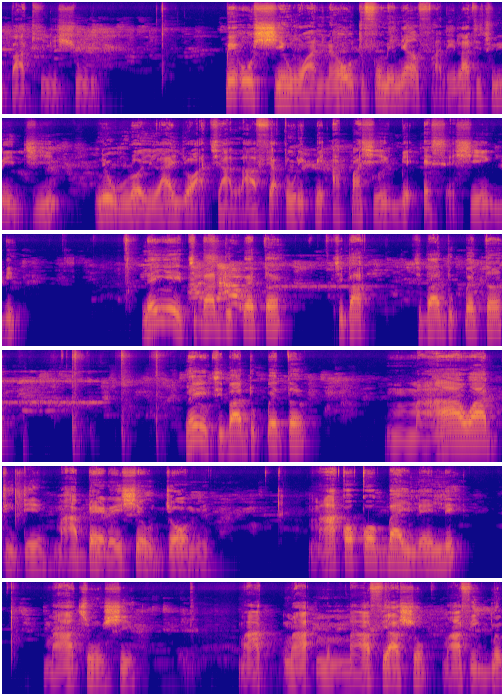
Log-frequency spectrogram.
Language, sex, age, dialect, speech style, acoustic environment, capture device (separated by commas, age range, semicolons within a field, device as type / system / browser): Yoruba, male, 18-24, Nigeria - Ibadan, excited; relaxed, music; people talking; appliances, mobile / Linux / Chrome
